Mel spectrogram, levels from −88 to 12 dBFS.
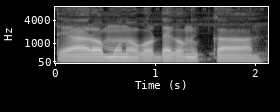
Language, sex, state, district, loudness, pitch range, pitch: Chakma, male, Tripura, Dhalai, -17 LUFS, 105-115 Hz, 110 Hz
